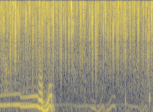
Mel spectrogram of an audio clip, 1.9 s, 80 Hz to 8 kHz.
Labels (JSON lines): {"label": "biophony, cascading saw", "recorder": "SoundTrap 600 or HydroMoth"}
